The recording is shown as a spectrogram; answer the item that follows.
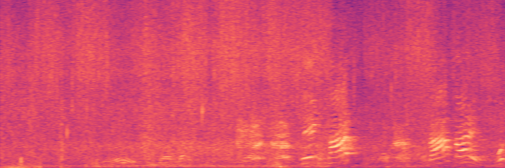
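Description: Heavy rain pouring down steadily, with people's voices calling out over it from about a second and a half in.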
